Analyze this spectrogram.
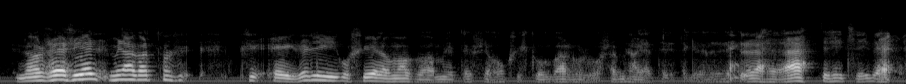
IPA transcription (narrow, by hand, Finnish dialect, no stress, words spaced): no se sen minæ kɑtːon se s s ei se liːkus sielæ mɑkɑː minæ etːæ jos se hoksis tuoŋ kɑrhu tuosːɑ minæ ɑjɑtːeli etːæ kylːæ se læh læhtisit siːtæ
